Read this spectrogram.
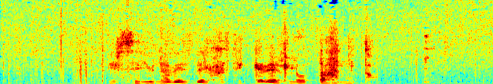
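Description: A young woman speaks with feeling, heard through an old film soundtrack.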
